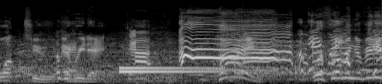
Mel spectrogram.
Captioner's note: screaming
